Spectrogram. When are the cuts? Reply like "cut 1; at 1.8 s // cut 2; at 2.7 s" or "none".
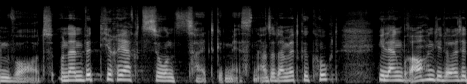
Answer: none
